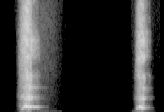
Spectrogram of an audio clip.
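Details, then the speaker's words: Hiccups: two short, abrupt gulping bursts about a second apart with silence between. They are described as sudden diaphragm contraction pulling air in while the vocal cords snap shut. "लेकिन उसी पल गले की एक छोटी सी परत अचानक बंद हो जाती है। और उसी बंद होने से हिचकी की आवाज पैदा होती है।"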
